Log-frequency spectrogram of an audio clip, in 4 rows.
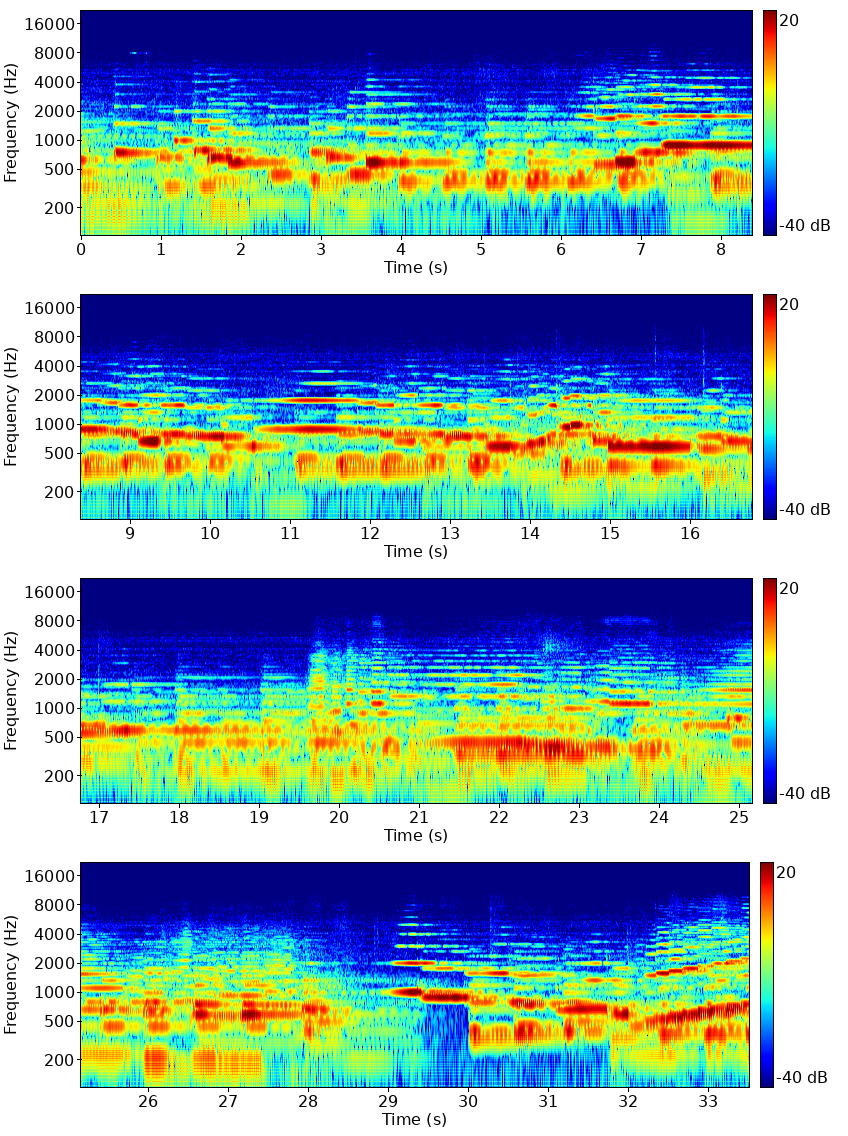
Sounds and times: Clarinet: 0.0 - 33.5
Classical music: 0.0 - 33.5.

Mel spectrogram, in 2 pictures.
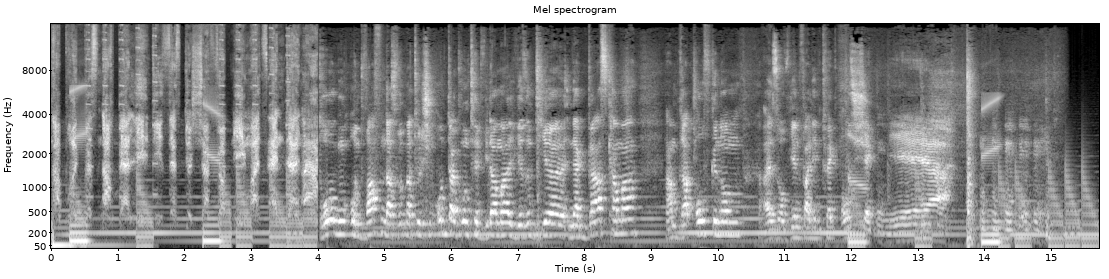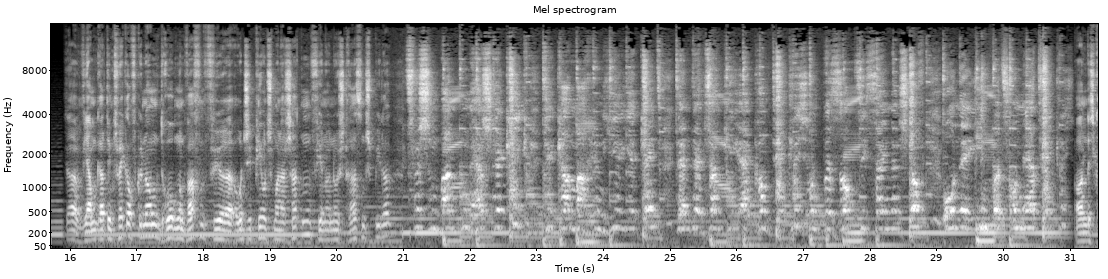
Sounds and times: Speech: 0.0 - 13.6, 16.0 - 21.2, 31.1 - 31.4
Music: 0.0 - 31.4.

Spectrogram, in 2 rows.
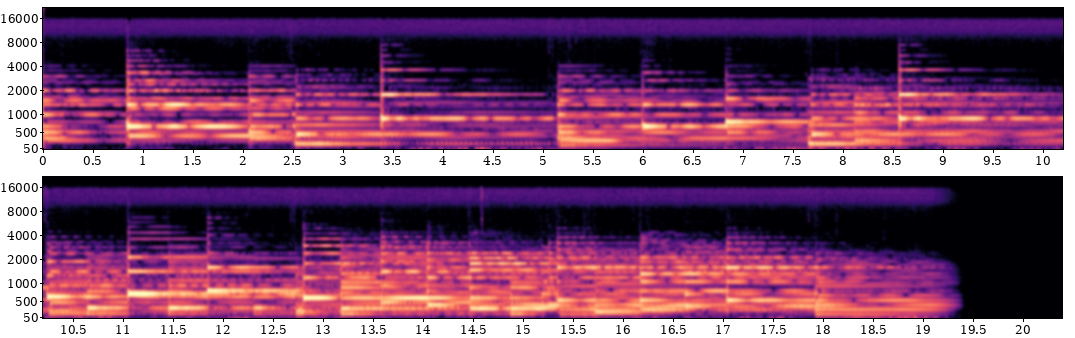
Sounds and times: Music: 0.0 - 19.4.

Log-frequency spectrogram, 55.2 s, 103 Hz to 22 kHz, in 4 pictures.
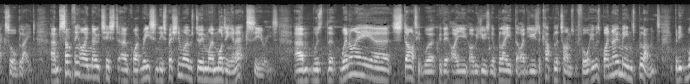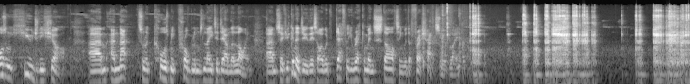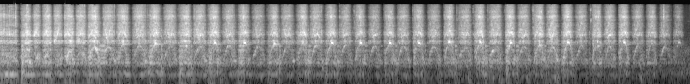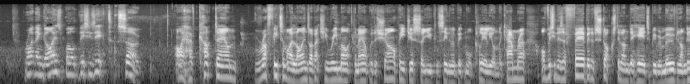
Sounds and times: Speech: 0.0 - 23.1, 41.9 - 44.2, 44.9 - 55.2.

